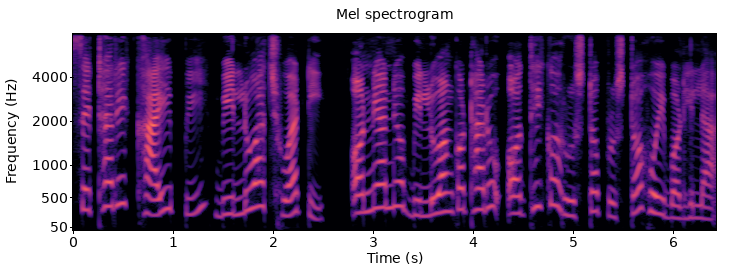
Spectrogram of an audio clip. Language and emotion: Odia, neutral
